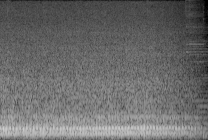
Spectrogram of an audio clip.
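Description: A food truck's engine runs at a steady idle, a close, loud, rhythmic mid-pitched rumble that slowly fades out at the end, with no talking.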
